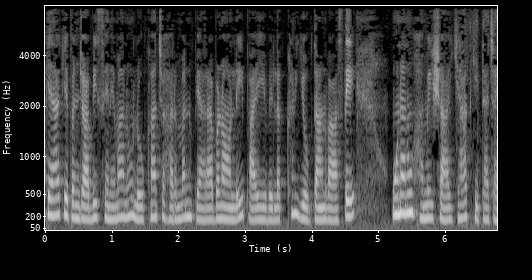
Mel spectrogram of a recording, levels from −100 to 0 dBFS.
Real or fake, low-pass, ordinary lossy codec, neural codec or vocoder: real; none; none; none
